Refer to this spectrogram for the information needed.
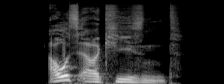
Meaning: present participle of auserkiesen
- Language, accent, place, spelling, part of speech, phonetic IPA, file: German, Germany, Berlin, auserkiesend, verb, [ˈaʊ̯sʔɛɐ̯ˌkiːzn̩t], De-auserkiesend.ogg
